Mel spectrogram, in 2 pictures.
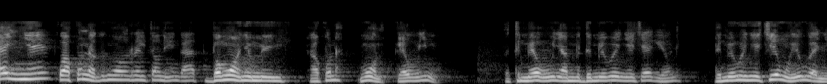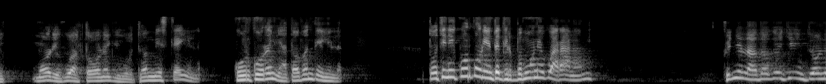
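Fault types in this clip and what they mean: Nellymoser compression: The speech carries a rough, hissy halo and a smeared, underwater quality that is plainly audible throughout. Weak bands that get no bits are filled with noise, which produces that grainy fizz. Unlike the clean muffling of a simple low-pass, the damage moves with the sound. The character points to a low rate near 32 kbps, likely from Flash's Nellymoser Asao microphone codec.
Section at the wrong speed: From 9.68 s to 14.34 s the speech runs 1.23 times too fast, so it sounds hurried and sits about four semitones higher. Speed and pitch jump together at the start and snap back at the end. That separates it from a pitch-shift effect, which would raise the voice while leaving the timing intact. The likely cause is that stretch being played against the wrong clock.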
